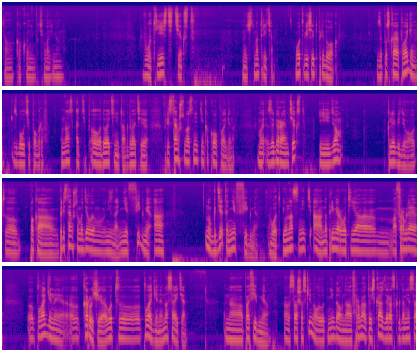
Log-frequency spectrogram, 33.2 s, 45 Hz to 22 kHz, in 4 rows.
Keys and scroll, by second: 7.2 space, 11.0 space, 12.6 space, 13.9 super+c.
